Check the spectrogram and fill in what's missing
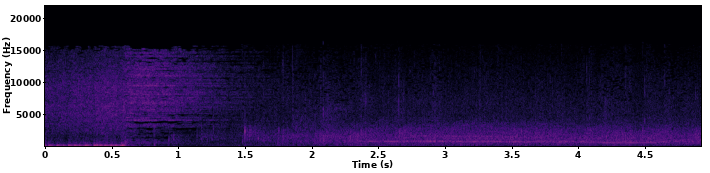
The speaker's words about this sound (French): Elle réussit avec brio, je l'applaudis de toutes mes forces.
